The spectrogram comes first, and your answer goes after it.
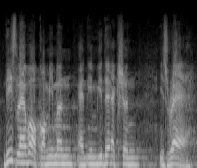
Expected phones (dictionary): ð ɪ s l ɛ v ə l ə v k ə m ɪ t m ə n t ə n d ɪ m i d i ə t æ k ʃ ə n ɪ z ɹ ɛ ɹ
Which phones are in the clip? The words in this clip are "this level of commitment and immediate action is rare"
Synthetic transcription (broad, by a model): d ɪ s l ɛ v ə l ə f k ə m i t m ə n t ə n ɪ m i d i ə t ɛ k ʃ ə n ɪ s ɹ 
